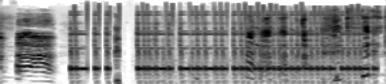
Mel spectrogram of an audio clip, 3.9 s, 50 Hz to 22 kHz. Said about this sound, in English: Oh! Most dings in 5 seconds.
